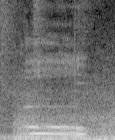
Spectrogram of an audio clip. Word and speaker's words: oOoOO: Truth is, the name was originally supposed to be unpronounceable, but now the "general consensus" is to pronounce it "Oh."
